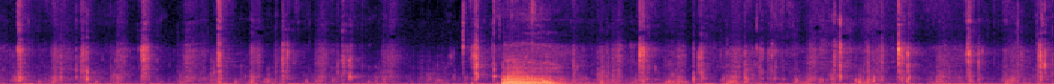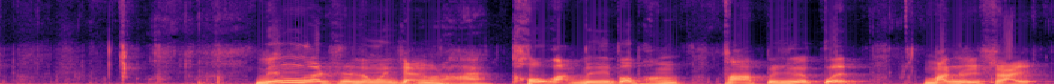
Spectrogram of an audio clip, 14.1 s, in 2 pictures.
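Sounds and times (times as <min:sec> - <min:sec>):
close-up chewing: 0:00.0 - 0:08.8, 0:11.3 - 0:14.0
mouth clicks: 0:03.1 - 0:03.9
person humming: 0:03.3 - 0:03.8.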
